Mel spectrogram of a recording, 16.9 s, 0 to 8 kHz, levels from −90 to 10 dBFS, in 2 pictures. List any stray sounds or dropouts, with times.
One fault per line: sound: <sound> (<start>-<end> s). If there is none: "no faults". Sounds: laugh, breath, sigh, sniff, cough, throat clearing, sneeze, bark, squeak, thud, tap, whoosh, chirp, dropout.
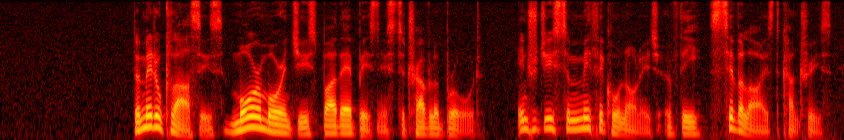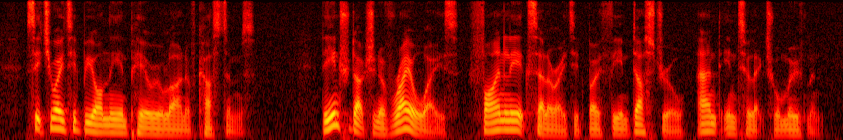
no faults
